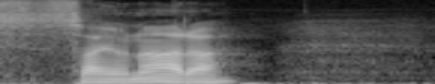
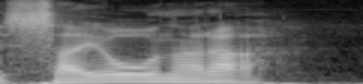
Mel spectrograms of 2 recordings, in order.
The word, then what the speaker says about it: sayonara: A classic word that Japanese word that everyone knows, even if you're not Japanese, is sayonara, but it's actually sayonara, because the o, sayo, is a long.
